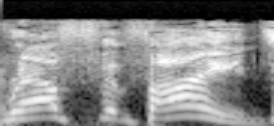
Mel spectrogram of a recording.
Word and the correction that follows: Ralph Fiennes: Ralph, it's spelled like Ralph, though. – It is. – Yeah, yes, it is. – What is it called? – It's Ray Fiennes.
